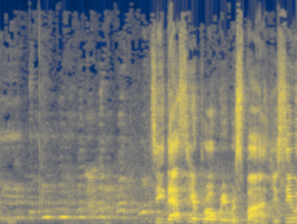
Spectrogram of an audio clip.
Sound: audience laughing

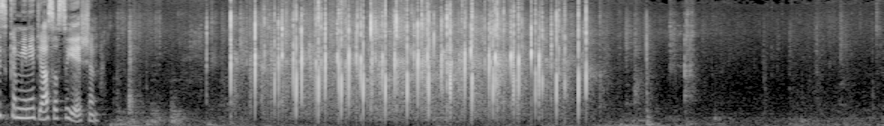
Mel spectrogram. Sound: applause

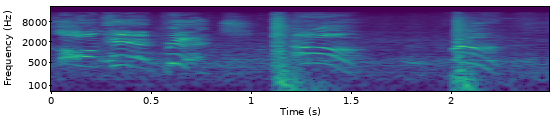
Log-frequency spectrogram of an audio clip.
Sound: fist hitting body; grunting

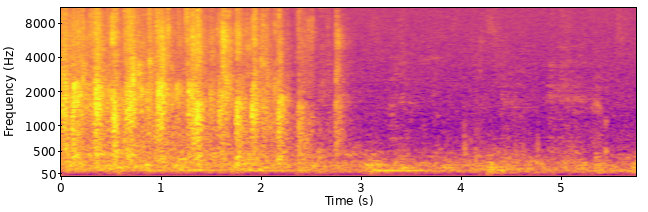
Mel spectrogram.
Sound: audience clapping

